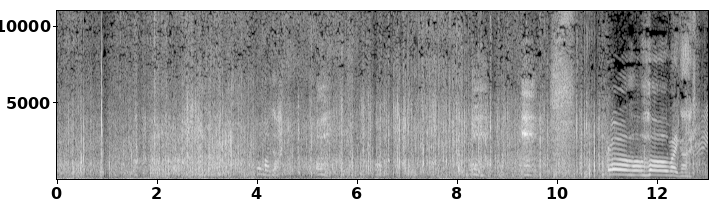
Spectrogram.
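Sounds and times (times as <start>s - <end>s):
plastic sled scraping over snow: 0.0s - 13.0s.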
